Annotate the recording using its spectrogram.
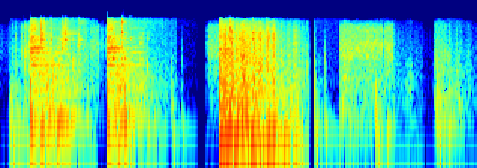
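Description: A metal wrench clangs against something hard.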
